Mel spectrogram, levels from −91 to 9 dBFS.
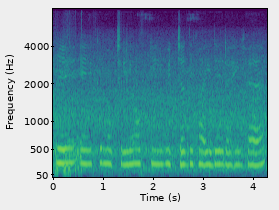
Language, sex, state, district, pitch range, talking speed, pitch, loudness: Hindi, female, Punjab, Pathankot, 230-245 Hz, 125 wpm, 235 Hz, -17 LUFS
